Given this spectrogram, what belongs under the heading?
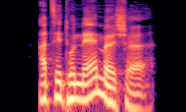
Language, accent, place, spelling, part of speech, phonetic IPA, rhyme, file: German, Germany, Berlin, azetonämische, adjective, [ˌat͡setoˈnɛːmɪʃə], -ɛːmɪʃə, De-azetonämische.ogg
- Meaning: inflection of azetonämisch: 1. strong/mixed nominative/accusative feminine singular 2. strong nominative/accusative plural 3. weak nominative all-gender singular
